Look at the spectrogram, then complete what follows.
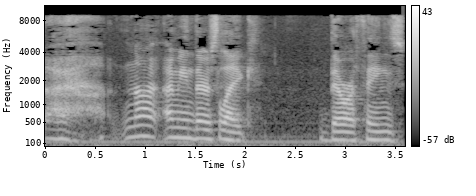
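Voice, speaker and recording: Somewhat breathy, a man with an American accent speaks very slowly with ordinary pitch variation. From Arizona, US. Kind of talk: interview. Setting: studio.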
